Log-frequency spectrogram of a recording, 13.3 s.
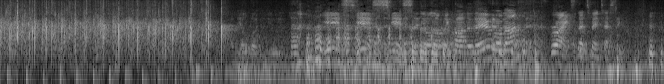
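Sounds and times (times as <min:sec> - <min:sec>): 
round of applause: 0:00.0 - 0:04.7
laughter: 0:05.8 - 0:11.0, 0:12.9 - 0:13.2
speech: 0:07.6 - 0:13.2.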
